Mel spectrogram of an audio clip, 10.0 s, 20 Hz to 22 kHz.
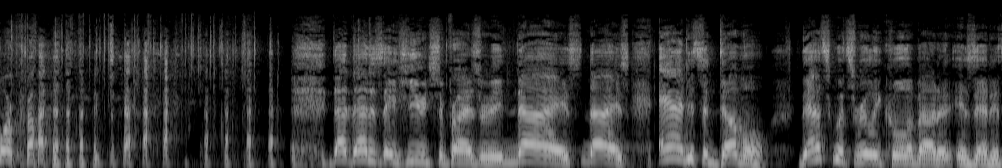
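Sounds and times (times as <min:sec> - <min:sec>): man laughing: 0:00.0 - 0:03.6.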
